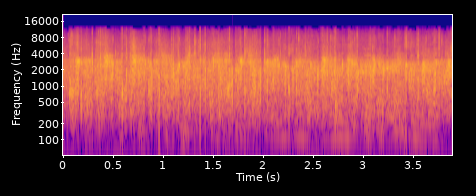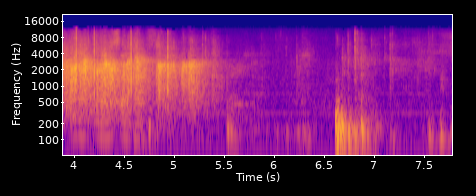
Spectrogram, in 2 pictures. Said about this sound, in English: Let's give everyone, especially the Internet Society, a round of applause.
